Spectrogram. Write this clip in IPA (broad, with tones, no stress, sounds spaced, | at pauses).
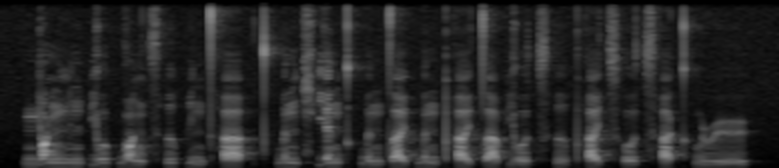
m j ɑ˥˧ ŋ m i˥˧ n p j o˥˩ ʊ̯ p w ɑ˨˩ ŋ t͡sʰ ɹ̩˥˩ p i˨˩ n t̪ʰ ä˧˥ | t̪ʰ w ə˧˥ n t͡ɕʰ j ɛ˥˩ n kʰ w ə˨˩ n t̪ a˥ ɪ̯ p w ə˥˩ n pʰ a˧˥ ɪ̯ t̪ ä˨˩ p j o˧˥ ʊ̯ t͡sʰ ɹ̩˥ pʰ a˥˧ ɪ̯ t͡sʰ o˥˩ ʊ̯ t͡sʰ ä˨˩ kʰ u˥˩ ɻ ɻ̩˨˩˦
